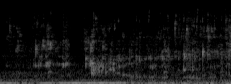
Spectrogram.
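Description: Liquid pours into a glass jug.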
